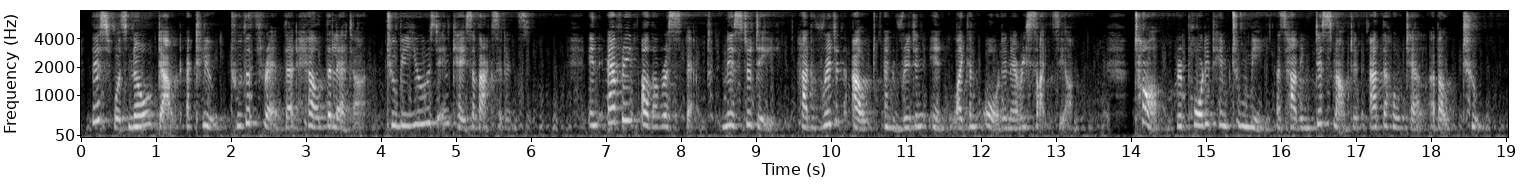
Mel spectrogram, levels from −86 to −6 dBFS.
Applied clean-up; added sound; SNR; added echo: neural separator model SepFormer DNS4.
